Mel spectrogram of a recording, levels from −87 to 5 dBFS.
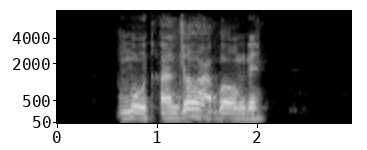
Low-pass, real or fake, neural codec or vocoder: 7.2 kHz; fake; codec, 44.1 kHz, 3.4 kbps, Pupu-Codec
